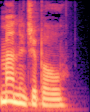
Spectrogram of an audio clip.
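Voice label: "manageable", English, uk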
